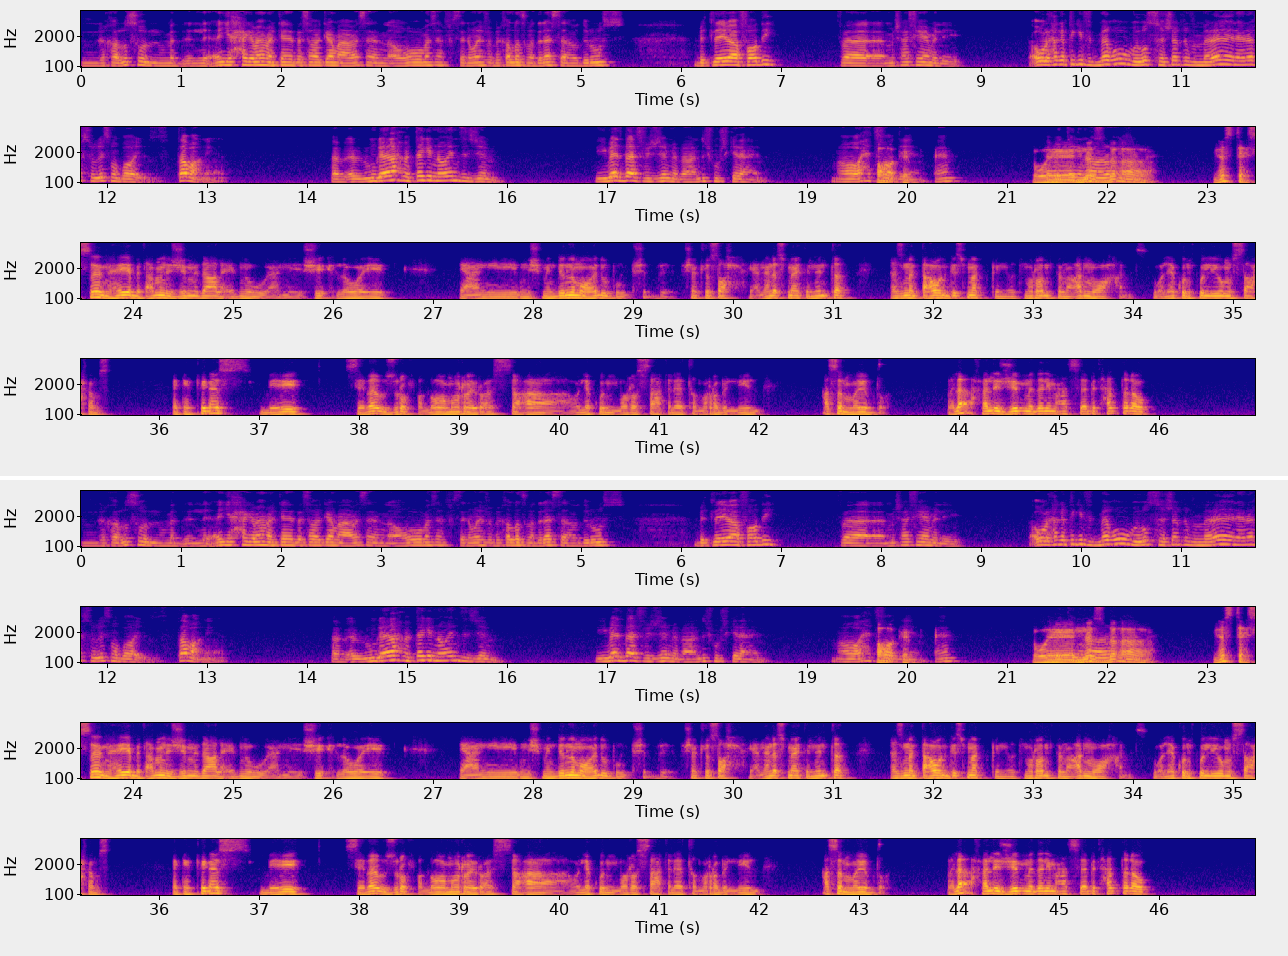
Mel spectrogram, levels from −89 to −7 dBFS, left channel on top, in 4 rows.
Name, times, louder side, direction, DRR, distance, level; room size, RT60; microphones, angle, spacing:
voice 1, 0.0-5.4 6.1-6.9 7.6-8.8 9.5-13.2 14.2-15.9 16.9-18.6 19.2-20.5 21.4-22.5, left 2 dB, 55° left, 0.8 m, -28 dB
voice 2, 19.7-20.0 21.3-22.4 23.1-26.5 27.3-31.2 31.6-35.5 36.1-37.4 37.9-42.0 42.6-43.3 43.9-45.8, right 1 dB, 10° right, 0.4 m, -23 dB
5.1 x 2.3 x 3.2 m
head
